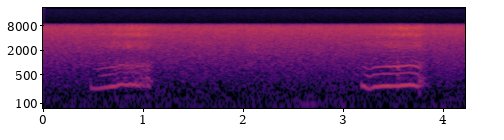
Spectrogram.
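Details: Pet cat Lio snores loudly in his sleep: two nasal, whistly snores, each a rising, slightly wavering tone lasting about half a second, separated by roughly two and a half seconds of near quiet.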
